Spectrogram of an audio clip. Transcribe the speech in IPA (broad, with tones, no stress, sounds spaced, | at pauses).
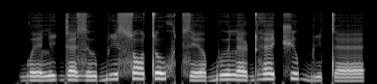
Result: ɡʷ e˩ l i˨ ɡ ɛ˨ z ɯ˩ b i˦ s ɔ˥ t o˥ xʷ t͡s e˨ ə̯ b ɯ˦ l ɛ˨ ɖʱ ɛ˥ t͡ʃ ɯ˥ b i˩ t ɛ˩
